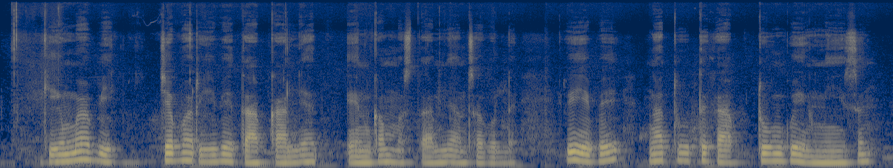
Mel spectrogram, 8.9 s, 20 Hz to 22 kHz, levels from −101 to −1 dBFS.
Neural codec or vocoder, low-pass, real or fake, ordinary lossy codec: none; none; real; none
